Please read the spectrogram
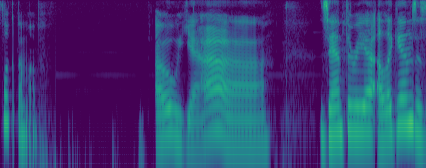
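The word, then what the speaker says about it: Xanthoria elegans: reso Karpin geographica and zan thoria elegans or elegans zanthor RIA elegans most likely is how to pronounce that one scientifically but you know honestly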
